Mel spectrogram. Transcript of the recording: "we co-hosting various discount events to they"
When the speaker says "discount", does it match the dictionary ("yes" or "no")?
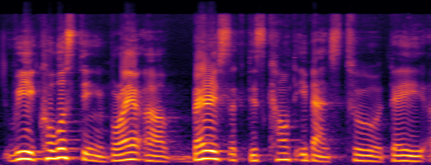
yes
